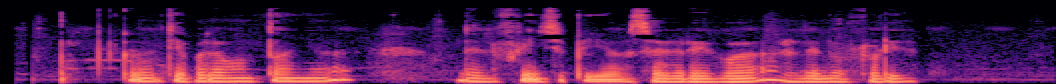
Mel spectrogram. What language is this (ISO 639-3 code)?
spa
